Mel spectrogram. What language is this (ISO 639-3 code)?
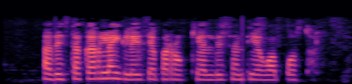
spa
